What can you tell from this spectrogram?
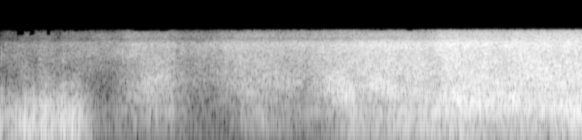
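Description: Aircraft approaching and passing low overhead near the runway end. Its roar swells from about halfway through to a loud steady level by near the end.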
